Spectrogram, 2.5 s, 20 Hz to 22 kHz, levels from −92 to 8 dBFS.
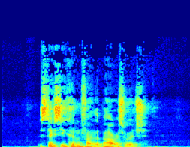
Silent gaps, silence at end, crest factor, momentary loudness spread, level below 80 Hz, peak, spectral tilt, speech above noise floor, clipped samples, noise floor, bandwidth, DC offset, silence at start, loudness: none; 0.45 s; 20 dB; 9 LU; -46 dBFS; 0 dBFS; -3 dB/octave; 34 dB; under 0.1%; -52 dBFS; 16 kHz; under 0.1%; 0.55 s; -17 LUFS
